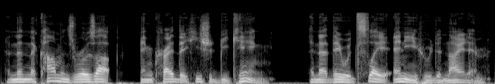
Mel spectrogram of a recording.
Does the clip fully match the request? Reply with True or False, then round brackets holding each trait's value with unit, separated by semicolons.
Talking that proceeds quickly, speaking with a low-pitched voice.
True (265 wpm; 105 Hz)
